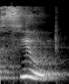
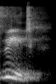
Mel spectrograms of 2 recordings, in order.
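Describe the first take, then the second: First: It rhymes with 'boot'. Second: It rhymes with 'feet'. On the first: The speaker calls it wrong. "we read it as a suit" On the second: The speaker calls it right. "the pronunciation is sweet. Like the taste sweet"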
